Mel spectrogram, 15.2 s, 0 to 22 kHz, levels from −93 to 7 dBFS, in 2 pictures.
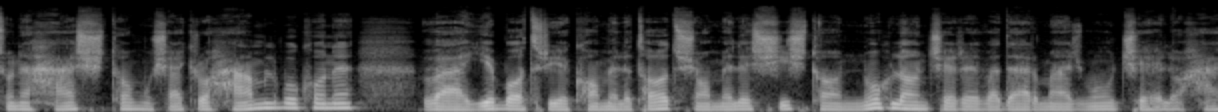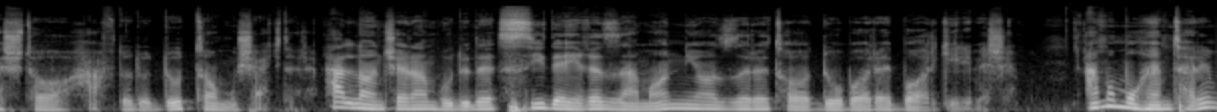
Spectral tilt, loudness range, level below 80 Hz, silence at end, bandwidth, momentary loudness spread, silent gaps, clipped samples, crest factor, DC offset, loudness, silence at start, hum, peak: -5.5 dB/octave; 4 LU; -52 dBFS; 0 s; 15.5 kHz; 10 LU; none; under 0.1%; 18 dB; under 0.1%; -24 LUFS; 0 s; none; -6 dBFS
